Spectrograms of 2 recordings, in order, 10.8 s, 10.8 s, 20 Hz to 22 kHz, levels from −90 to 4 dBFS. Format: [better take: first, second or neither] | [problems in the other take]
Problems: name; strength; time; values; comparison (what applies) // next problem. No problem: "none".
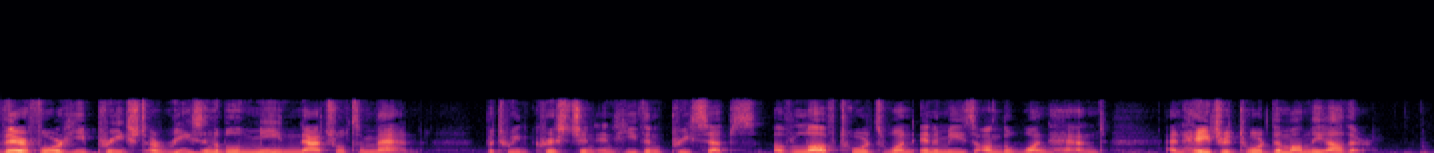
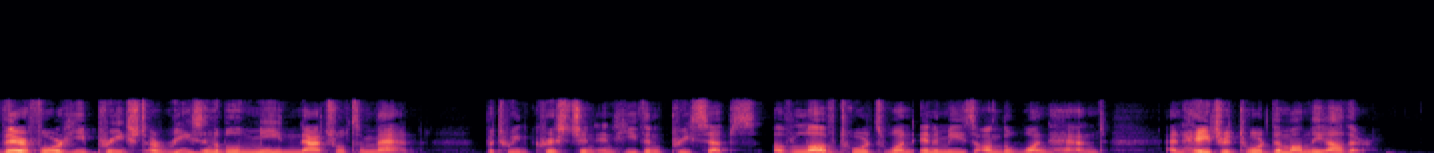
first | noise reduction (neural mask model DeepFilterNet 3)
